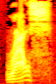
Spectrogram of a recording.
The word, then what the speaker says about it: Rouse: Rouse, I think it's Rouse, like the grocery store.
